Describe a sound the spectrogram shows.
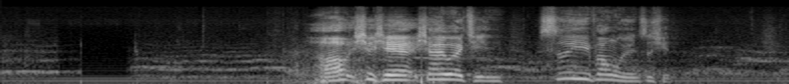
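A man speaks loudly and animatedly through a microphone in an echoing hall.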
